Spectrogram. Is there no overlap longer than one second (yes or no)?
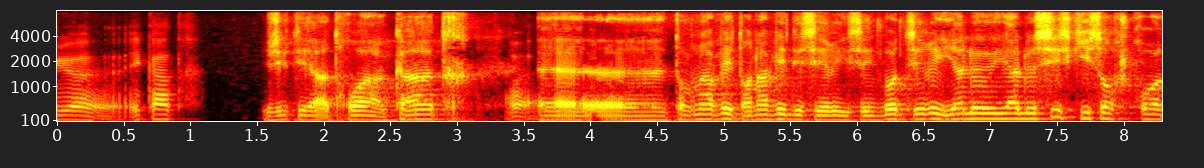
yes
